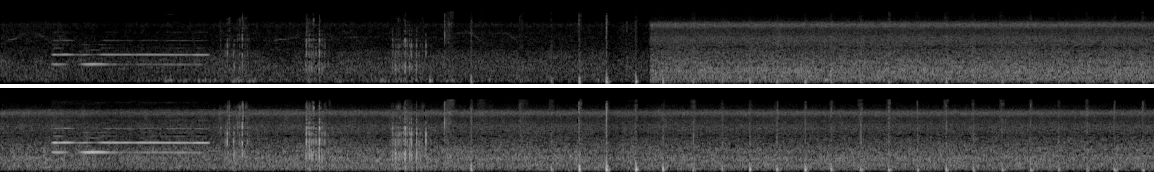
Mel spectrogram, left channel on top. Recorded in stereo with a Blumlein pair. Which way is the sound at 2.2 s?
30° right.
